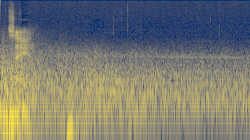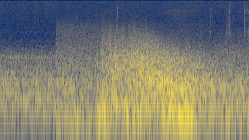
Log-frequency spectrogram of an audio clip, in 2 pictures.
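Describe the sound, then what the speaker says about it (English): Battleship shells exploding in the naval combat game World of Warships, as a fleet pounds a lone battleship: a dense, continuous roar of blasts and rumble that swells again near the end. "He's getting the crap shelled out of him."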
